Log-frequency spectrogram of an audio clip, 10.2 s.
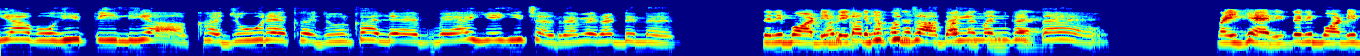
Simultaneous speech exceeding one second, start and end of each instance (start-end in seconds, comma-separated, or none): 6.2-7.8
